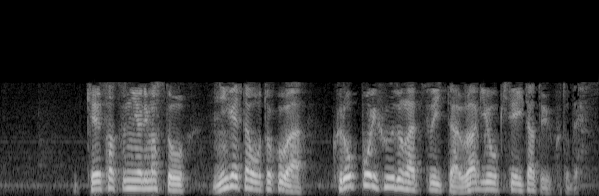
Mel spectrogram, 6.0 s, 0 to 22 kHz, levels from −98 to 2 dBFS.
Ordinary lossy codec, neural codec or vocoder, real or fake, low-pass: AAC, 16 kbps; none; real; 7.2 kHz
